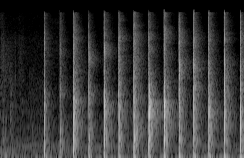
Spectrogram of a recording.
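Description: crowd, golf clap

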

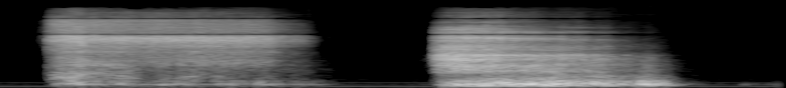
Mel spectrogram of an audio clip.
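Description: human body sound, deep breathing

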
